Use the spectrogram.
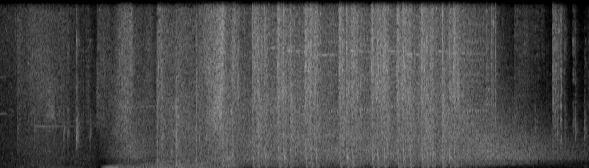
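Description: Gunfire in the video game The Outer Worlds, Peril on Gorgon DLC: after a short lull a loud burst opens a sustained rapid fusillade of automatic shots and impacts lasting several seconds, dense and continuous before tapering off.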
